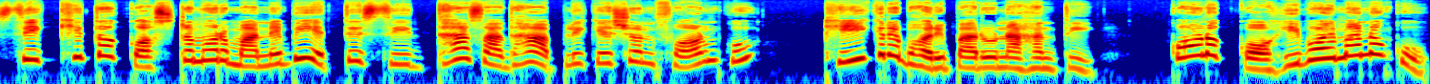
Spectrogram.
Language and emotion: Odia, disgusted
